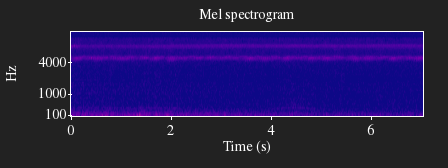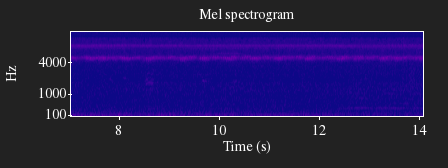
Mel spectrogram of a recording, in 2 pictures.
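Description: Crickets trilling steadily while a low rumble of distant thunder dies away over the first several seconds, leaving the faint insect chorus.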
